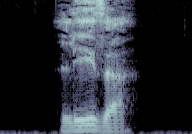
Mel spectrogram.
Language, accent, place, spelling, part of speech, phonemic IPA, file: German, Germany, Berlin, Leser, noun, /ˈleːzɐ/, De-Leser.ogg
- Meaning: agent noun of lesen; reader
